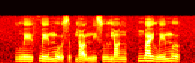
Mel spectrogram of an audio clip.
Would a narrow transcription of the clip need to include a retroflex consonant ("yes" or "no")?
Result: no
